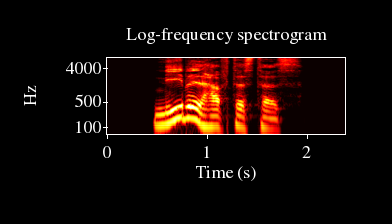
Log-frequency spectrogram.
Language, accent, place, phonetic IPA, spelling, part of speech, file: German, Germany, Berlin, [ˈneːbl̩haftəstəs], nebelhaftestes, adjective, De-nebelhaftestes.ogg
- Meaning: strong/mixed nominative/accusative neuter singular superlative degree of nebelhaft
